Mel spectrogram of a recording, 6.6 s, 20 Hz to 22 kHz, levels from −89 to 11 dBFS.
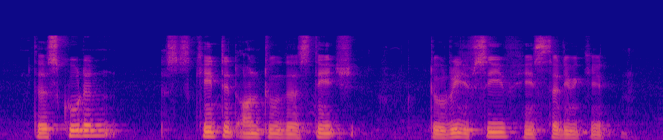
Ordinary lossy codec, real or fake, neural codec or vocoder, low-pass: none; real; none; none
